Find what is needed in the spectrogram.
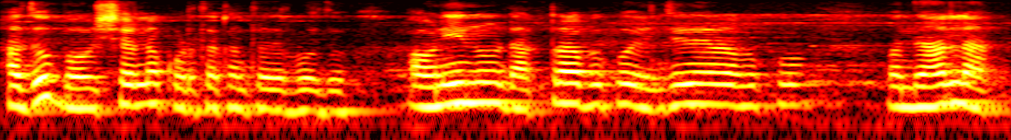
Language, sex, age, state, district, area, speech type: Kannada, female, 60+, Karnataka, Koppal, rural, spontaneous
